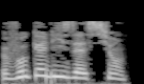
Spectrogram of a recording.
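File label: "vocalisation", French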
